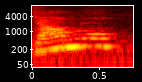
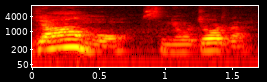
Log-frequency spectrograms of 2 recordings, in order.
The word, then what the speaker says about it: llamo: Also make sure, double L's. Ooh, in Spanish we say them ya. We do not say la or l. Okay, it's not even a longer L. It's kind of like a Y.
